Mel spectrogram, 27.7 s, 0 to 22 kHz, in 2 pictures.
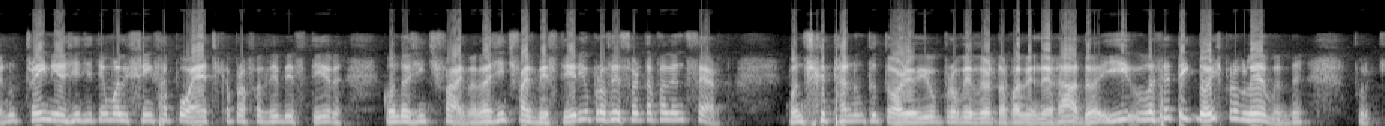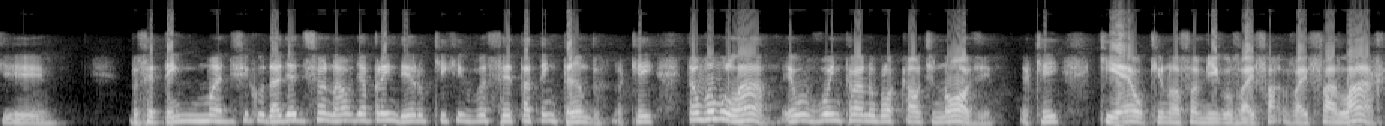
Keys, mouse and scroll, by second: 27.2-27.7 typing.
